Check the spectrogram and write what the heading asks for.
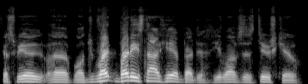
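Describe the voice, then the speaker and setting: An American man hosts a casual podcast chat about horror movies, rambling and blunt with some swearing, his voice recovering after having been lost. His mid-range voice is a little mellow with lively intonation at a moderate pace. The sound is clean studio audio with no room sound.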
